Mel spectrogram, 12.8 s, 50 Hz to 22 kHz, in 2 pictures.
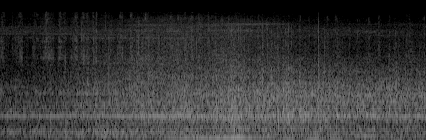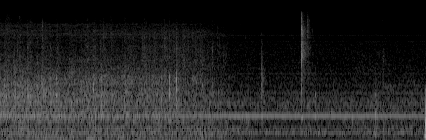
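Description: Atlas Conrail U36C and C30-7 model locomotives running along a home layout, a steady faint motor hum with fine rhythmic ticking of wheels over rail joints, fading toward the end before a few sharp clicks.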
